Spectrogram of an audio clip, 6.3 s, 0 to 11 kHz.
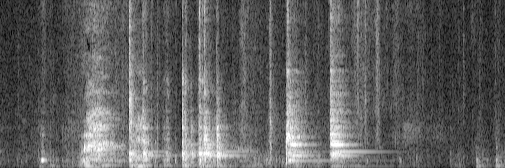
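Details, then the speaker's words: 2006 BMW 325Ci during a DIY string toe-in alignment: a seized tie rod end being forced to turn with a pipe wrench and adjustable wrench gives short bursts of metallic creaking and grinding as it breaks loose. "So again, the hard part about these alignments is making sure your inner and outer tie rod ends turn. Here's what a seized one sounds like."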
